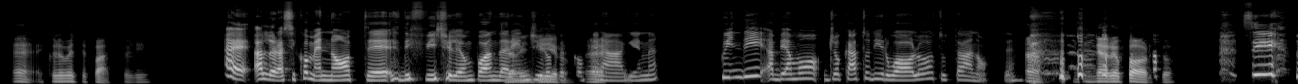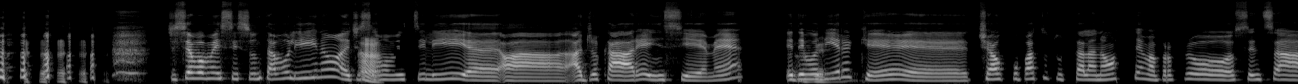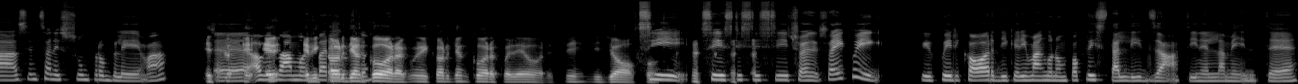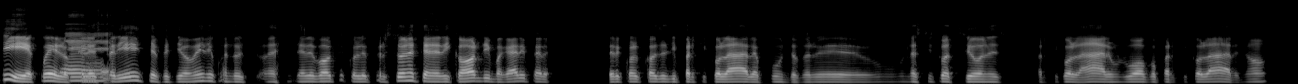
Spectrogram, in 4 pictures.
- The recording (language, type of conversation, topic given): Italian, podcast, Come si coltivano amicizie durature attraverso esperienze condivise?
- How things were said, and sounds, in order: chuckle; laugh; "proprio" said as "propro"; chuckle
